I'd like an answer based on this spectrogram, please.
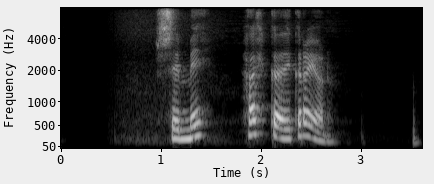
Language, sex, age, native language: Icelandic, female, 40-49, Icelandic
